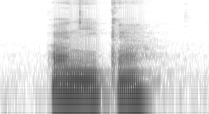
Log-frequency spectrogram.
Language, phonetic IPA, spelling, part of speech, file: Polish, [ˈpãɲika], panika, noun, LL-Q809 (pol)-panika.wav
